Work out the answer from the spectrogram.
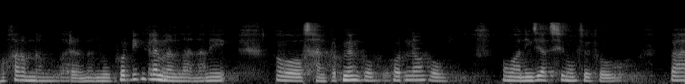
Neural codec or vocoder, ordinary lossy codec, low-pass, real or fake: codec, 16 kHz in and 24 kHz out, 0.6 kbps, FocalCodec, streaming, 4096 codes; none; 7.2 kHz; fake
